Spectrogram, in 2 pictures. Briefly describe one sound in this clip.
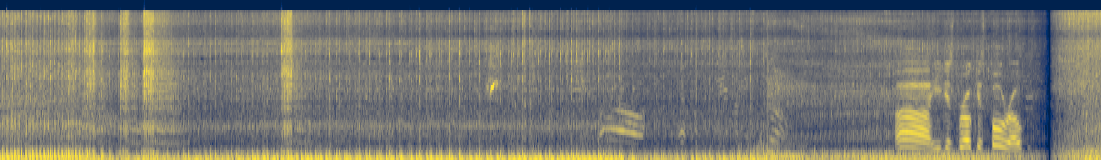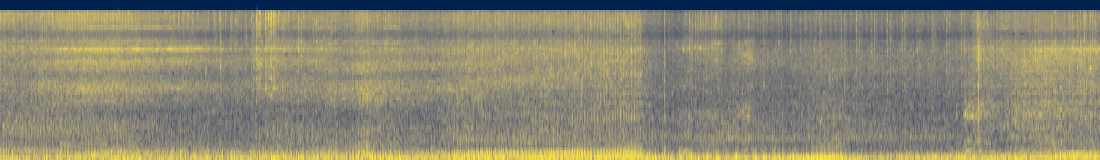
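Small engines rumble and rev steadily nearby.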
